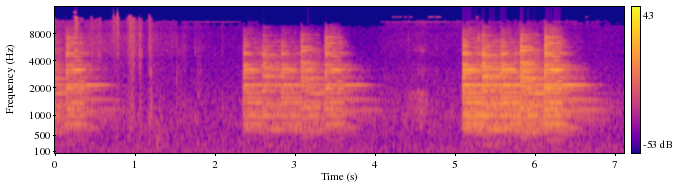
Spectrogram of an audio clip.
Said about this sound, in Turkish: Bu çalan kimin telefonu?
